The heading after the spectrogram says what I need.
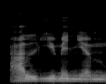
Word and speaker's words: aluminium: the other day because I said uh aluminium which is how we say it in the UK and I'm from the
